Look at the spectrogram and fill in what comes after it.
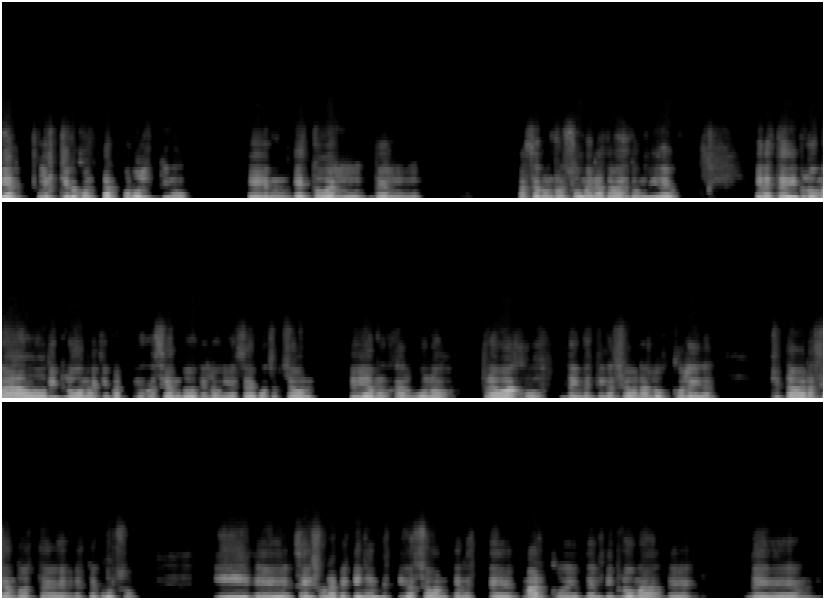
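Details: Adult male speaker; normal speech.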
